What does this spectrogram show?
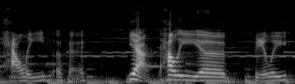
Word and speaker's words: Halle: it's Hallie right like Hallie okay yeah Hallie uh Bailey right yeah double check I'm just bad at remembering names anyway um Hallie Bailey uh was like her voice is so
